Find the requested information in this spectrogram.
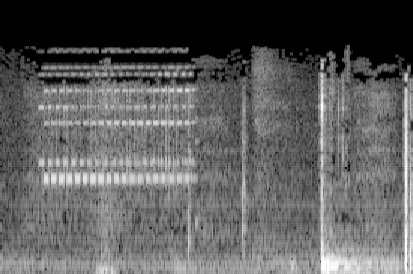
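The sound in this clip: A telephone rings with an incoming call to a radio show: one long, warbling electronic ring burst, followed by a few soft clicks and handling knocks.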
